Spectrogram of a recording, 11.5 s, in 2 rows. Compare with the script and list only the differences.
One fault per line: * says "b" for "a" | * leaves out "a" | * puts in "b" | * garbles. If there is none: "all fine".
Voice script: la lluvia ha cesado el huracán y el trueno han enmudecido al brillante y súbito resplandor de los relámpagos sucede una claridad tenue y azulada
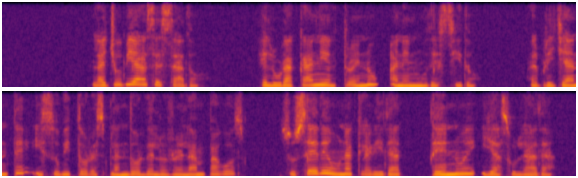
all fine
